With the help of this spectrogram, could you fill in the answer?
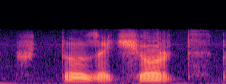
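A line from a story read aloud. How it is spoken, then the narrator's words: Puzzled grumble. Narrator (Russian): проворчал озадаченный император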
